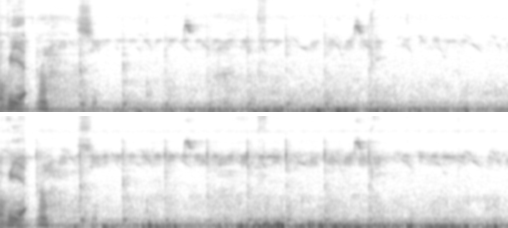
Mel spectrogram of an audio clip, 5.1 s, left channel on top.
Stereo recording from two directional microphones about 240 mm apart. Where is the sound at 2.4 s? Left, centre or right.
Left.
